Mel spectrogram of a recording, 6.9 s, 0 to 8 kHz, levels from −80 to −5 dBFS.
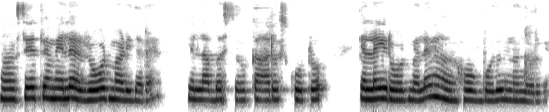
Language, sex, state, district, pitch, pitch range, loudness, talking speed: Kannada, female, Karnataka, Mysore, 230 Hz, 220-250 Hz, -14 LUFS, 120 wpm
